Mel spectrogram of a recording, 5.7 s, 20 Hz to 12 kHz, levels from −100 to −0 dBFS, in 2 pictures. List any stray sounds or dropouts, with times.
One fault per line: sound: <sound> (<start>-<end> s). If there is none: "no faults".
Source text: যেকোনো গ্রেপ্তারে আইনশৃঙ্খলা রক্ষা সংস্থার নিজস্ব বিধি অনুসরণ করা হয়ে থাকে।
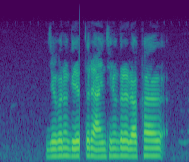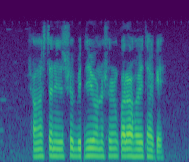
sound: dropout (1.2-1.3 s)
sound: dropout (4.1-4.1 s)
